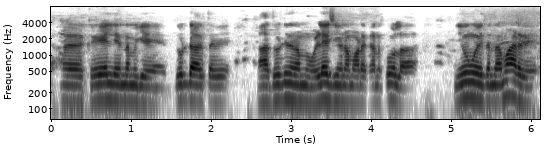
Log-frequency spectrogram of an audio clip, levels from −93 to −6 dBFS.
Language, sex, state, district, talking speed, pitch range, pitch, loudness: Kannada, male, Karnataka, Bijapur, 145 wpm, 135-145 Hz, 140 Hz, -18 LUFS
